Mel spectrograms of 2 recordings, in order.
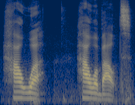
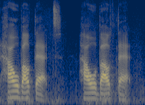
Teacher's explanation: the speaker would put in a w because Y is front right W is back so it will match this back place so instead of saying how about we say how how about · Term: linking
